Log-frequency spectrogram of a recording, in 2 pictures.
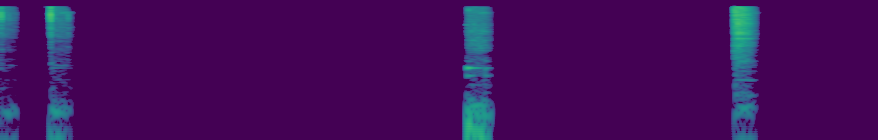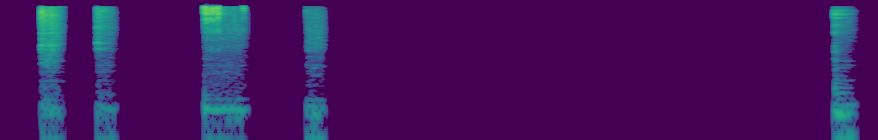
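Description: Short scrapes of a metal blade on a laptop circuit board, scratching away the green solder mask. There are about eight brief strokes with dead silence between them, and the loudest comes about two and a half seconds in.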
